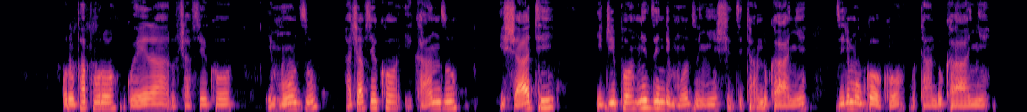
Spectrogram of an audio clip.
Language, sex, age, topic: Rundi, male, 18-24, education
